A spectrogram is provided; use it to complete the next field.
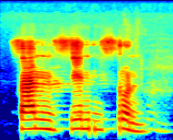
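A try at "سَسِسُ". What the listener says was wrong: Iya kalau ini sasisu dulu bukan sansinsun. Sasisu kan barisnya cuma satu. Kalau barisnya dua jadi sansinsun.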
